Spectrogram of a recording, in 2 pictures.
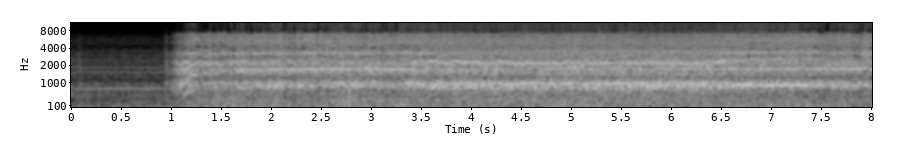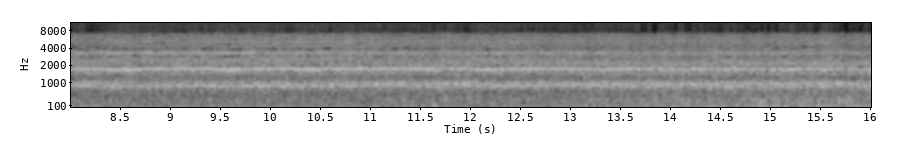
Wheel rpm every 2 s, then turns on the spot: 60, 220, 210, 220, 230, 230, 230, 230.
none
